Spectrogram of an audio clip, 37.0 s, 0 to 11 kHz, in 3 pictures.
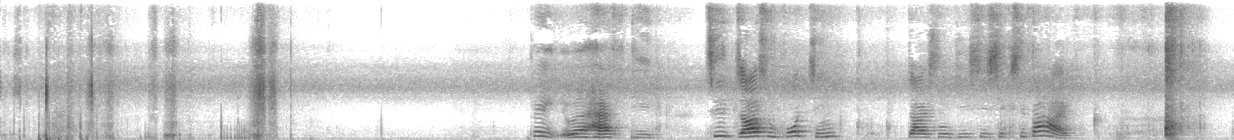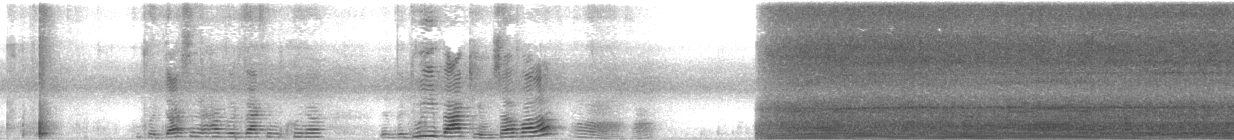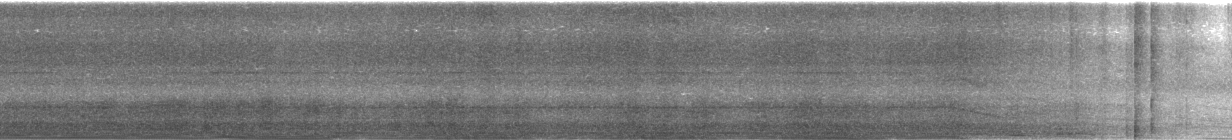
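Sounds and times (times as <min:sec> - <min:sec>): vacuum cleaner motor hum: 0:19.9 - 0:37.0.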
